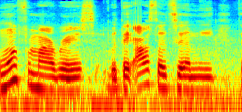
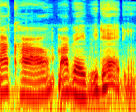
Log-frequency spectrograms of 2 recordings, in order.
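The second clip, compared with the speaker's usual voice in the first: usual speaking voice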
